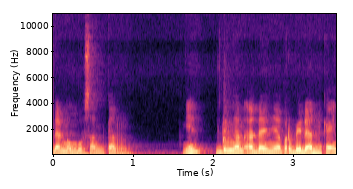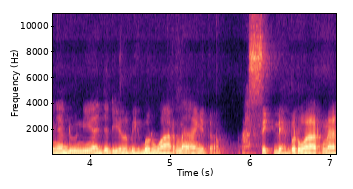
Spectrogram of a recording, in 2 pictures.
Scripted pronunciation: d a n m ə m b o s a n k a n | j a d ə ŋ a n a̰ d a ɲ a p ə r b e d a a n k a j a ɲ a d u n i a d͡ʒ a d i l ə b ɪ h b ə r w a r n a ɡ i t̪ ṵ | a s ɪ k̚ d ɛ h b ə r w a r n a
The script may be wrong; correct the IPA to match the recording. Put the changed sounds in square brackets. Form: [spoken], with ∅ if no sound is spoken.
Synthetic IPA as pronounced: d a n m ə m b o s a n k a n | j a d ə ŋ a n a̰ d a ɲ a p ə r b e d a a n k a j a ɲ a d u n i a d͡ʒ a d i l ə b ɪ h b ə r w a r n a ɡ i t̪ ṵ | a s ɪ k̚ d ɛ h b ə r w a r n a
